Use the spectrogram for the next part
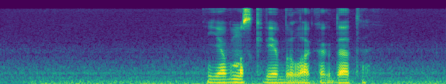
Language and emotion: Russian, neutral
